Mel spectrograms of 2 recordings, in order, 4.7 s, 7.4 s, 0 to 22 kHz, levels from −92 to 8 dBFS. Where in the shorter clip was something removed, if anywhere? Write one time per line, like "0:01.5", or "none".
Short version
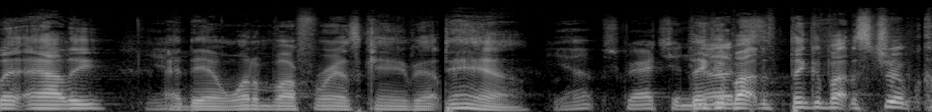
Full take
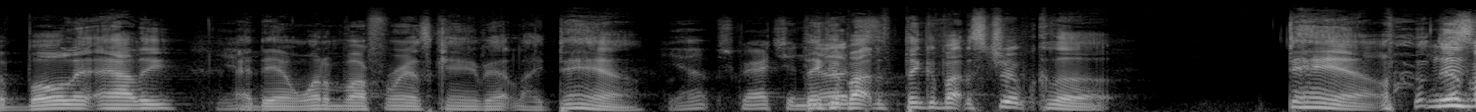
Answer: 0:02.2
